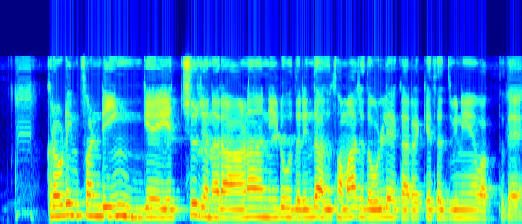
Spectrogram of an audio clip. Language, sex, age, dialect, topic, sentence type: Kannada, male, 18-24, Mysore Kannada, banking, statement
